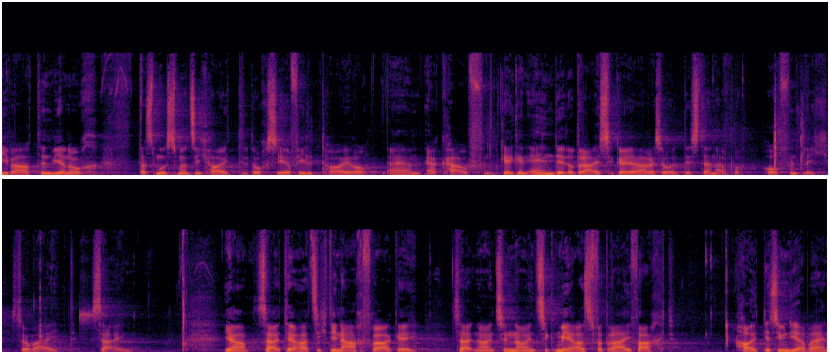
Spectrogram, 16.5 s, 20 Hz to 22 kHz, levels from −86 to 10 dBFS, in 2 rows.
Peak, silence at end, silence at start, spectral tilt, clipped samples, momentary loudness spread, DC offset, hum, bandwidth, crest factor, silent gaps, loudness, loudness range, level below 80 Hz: -8 dBFS; 0 s; 0 s; -3.5 dB/octave; under 0.1%; 12 LU; under 0.1%; none; 16 kHz; 22 dB; none; -29 LUFS; 5 LU; -78 dBFS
